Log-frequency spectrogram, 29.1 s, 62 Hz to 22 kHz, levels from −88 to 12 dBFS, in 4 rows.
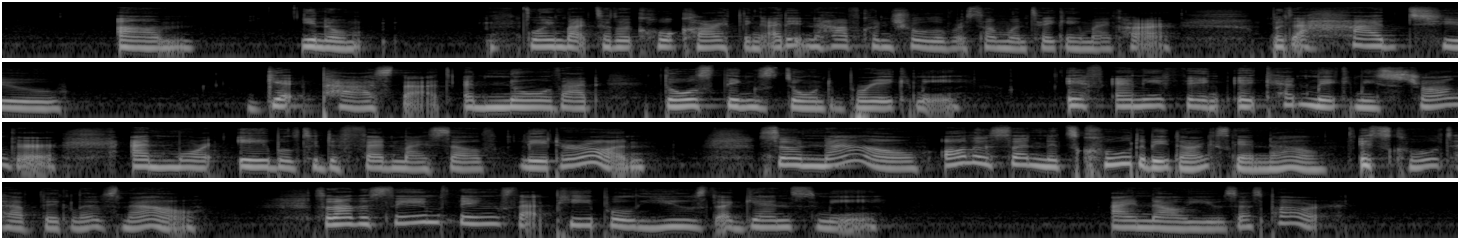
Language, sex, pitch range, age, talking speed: English, female, 195-235 Hz, 20-39, 175 wpm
